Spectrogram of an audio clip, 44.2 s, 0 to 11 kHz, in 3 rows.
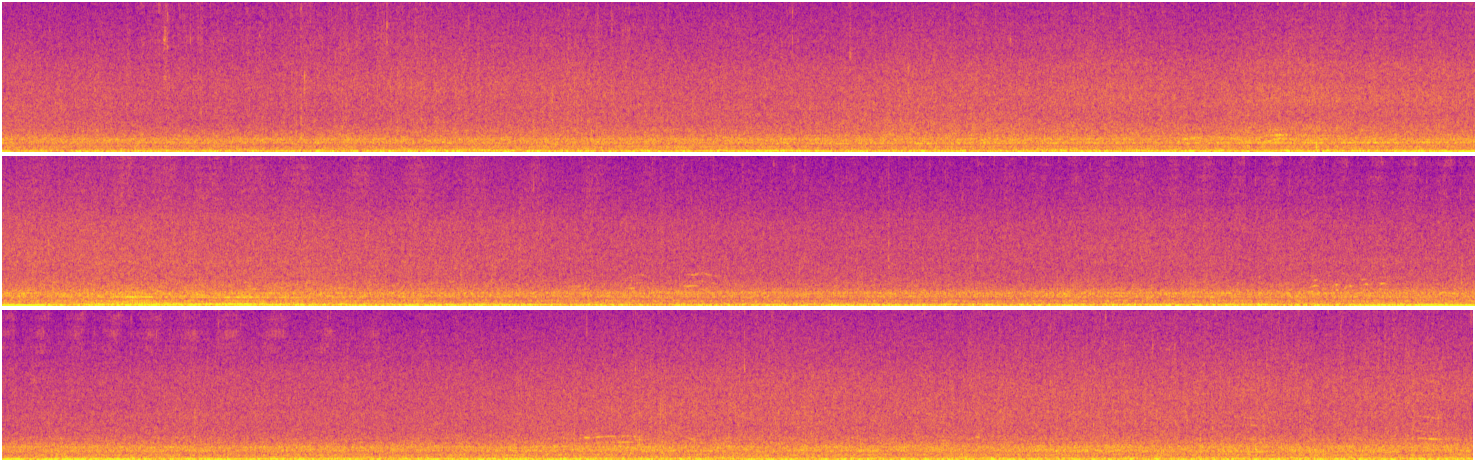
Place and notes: Tempelhofer Feld, Berlin, Deutschland - summer afternoon
place revisited. it sounds like autumn, also because nature suffers from the drought this summer
(Sony PCM D50, Primo EM172)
